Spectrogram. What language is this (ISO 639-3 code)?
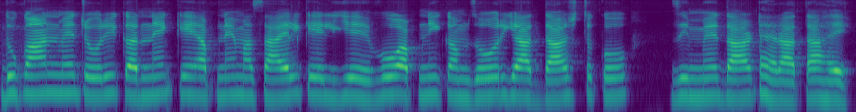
urd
